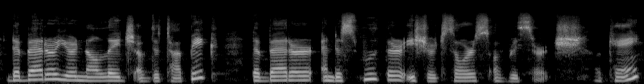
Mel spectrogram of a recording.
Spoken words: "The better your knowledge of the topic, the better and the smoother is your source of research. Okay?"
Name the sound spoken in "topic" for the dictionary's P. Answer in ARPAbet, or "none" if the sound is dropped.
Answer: P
